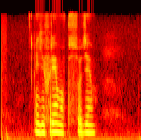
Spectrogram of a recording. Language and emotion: Russian, neutral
